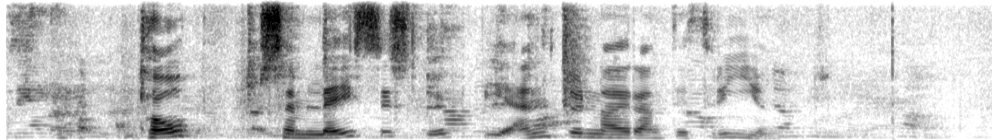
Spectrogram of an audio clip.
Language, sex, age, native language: Icelandic, female, 50-59, Icelandic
